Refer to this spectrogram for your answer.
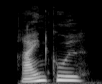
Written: regngud

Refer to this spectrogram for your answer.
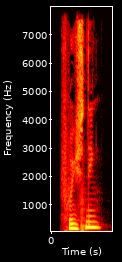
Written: frysning

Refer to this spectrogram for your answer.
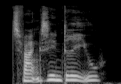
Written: tvangsinddrive

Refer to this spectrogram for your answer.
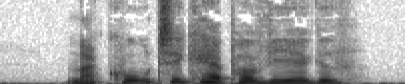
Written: narkotikapåvirket

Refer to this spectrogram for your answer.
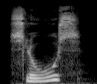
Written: SLOGES

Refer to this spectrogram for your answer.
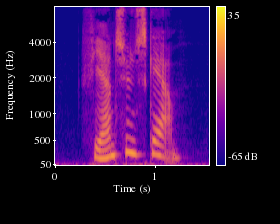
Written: fjernsynsskærm

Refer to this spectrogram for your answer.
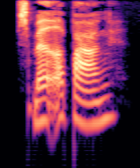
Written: smadderbange

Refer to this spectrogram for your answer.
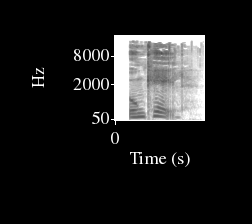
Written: ungkarl

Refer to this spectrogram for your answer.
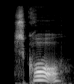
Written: skrå

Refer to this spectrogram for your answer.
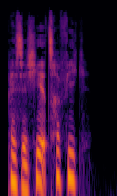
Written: passagertrafik

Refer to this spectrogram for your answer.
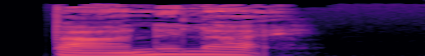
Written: barneleg

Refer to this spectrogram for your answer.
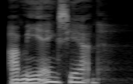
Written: armeringsjern

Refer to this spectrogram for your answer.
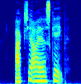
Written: aktieejerskab

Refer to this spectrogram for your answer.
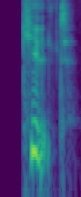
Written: KILTENE

